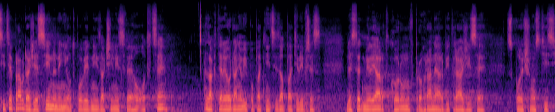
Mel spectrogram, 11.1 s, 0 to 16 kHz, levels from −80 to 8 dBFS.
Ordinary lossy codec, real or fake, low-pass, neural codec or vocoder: AAC, 48 kbps; real; 14.4 kHz; none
